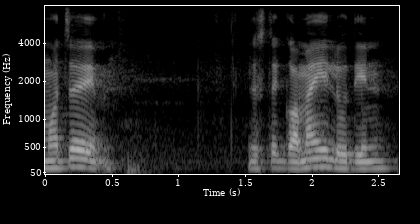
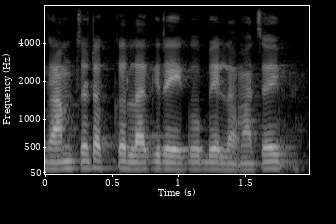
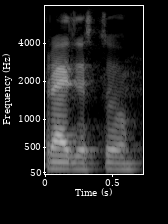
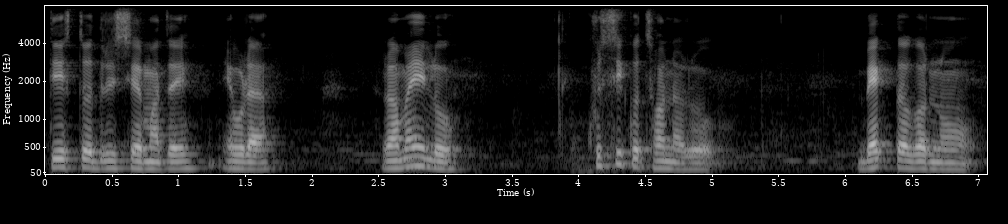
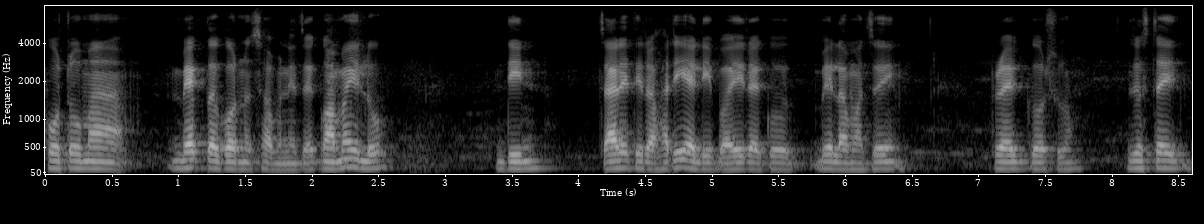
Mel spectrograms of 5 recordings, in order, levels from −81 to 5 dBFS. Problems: constant background noise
